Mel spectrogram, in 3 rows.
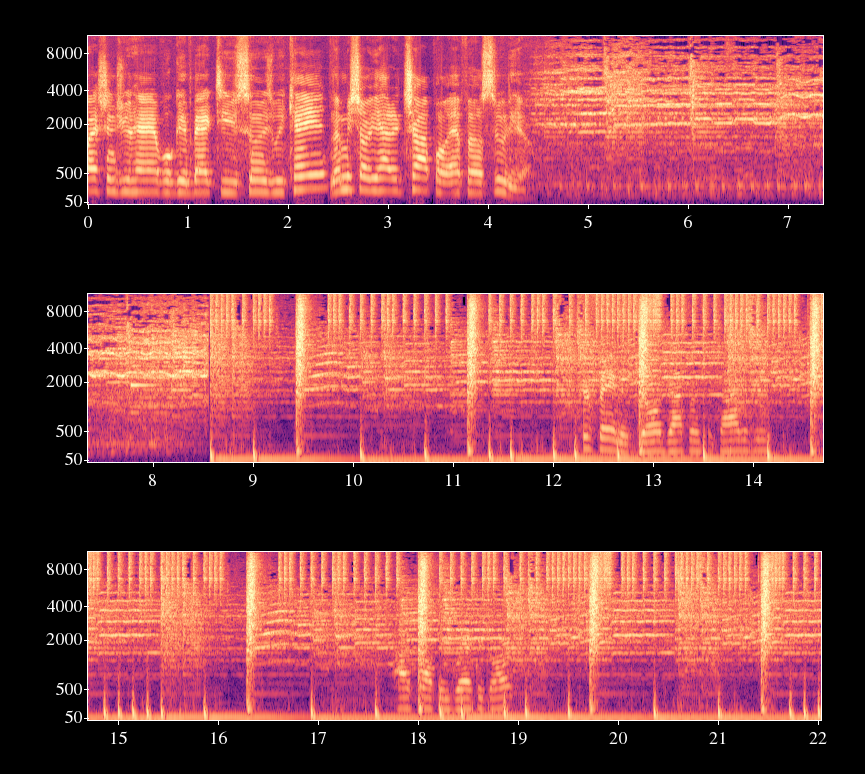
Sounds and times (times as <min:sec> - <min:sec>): Speech: 0:00.0 - 0:04.5, 0:12.2 - 0:14.2, 0:17.8 - 0:19.0
Music: 0:04.4 - 0:22.0.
